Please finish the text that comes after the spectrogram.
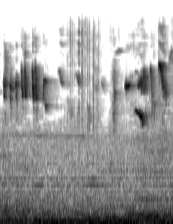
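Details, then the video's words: Bushlark singing in the ngiriwik style: thin, high chirps and short squeaky notes, some sliding downward, strung together quietly over a steady low hum. "Burung branjangan gacornya ngiriwik"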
